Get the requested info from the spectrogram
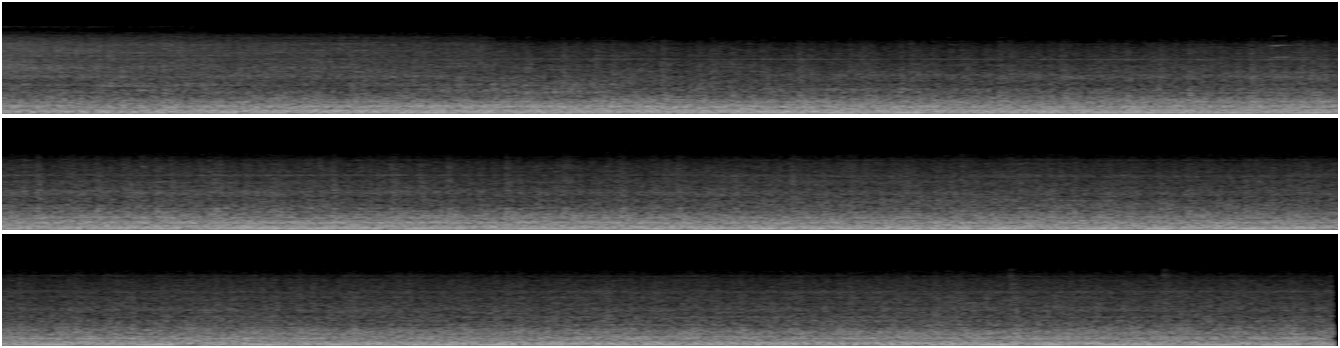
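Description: German U-boat diesel engines running steadily: a low, even rumble with a constant hum.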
